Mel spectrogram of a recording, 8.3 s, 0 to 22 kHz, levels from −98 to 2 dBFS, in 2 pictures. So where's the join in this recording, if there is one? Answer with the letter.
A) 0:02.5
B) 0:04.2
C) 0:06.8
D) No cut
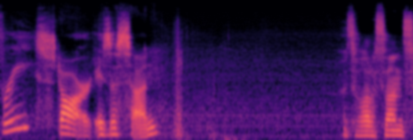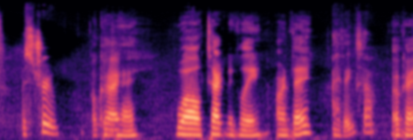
D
